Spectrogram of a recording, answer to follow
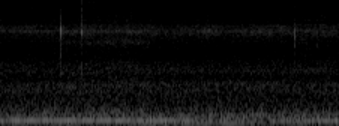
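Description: A steady low mechanical hum under faint background noise, with a small click about half a second in.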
